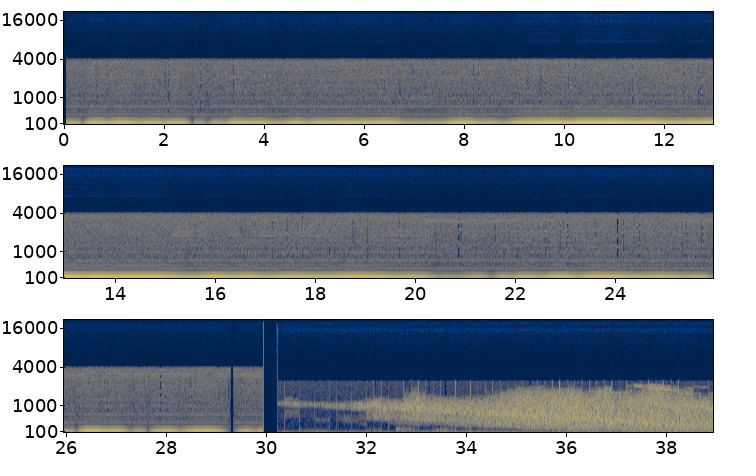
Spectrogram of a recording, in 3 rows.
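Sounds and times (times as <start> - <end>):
eerie low droning hum: 30.2 - 38.9.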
